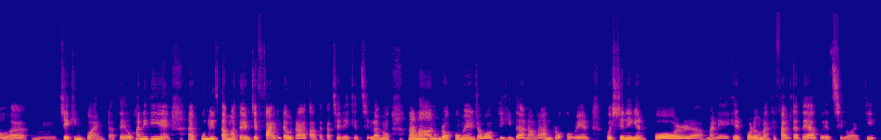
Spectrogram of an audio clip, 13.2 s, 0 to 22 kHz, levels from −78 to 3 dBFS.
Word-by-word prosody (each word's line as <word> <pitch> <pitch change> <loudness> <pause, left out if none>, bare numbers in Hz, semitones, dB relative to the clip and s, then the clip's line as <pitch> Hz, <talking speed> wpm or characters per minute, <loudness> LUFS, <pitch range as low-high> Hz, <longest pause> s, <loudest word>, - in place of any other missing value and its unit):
অ্যা 200 0 0 0.2
উম 200 -1 -12 0.2
checking 240 0 +4
পয়েন্টটাতে 200 +5 -5
ওখানে 280 +1 +2
গিয়ে 275 +1 +3 0.4
অ্যা 230 - +1
police 280 +1 +6
আমাদের 230 +1 +1
যে 240 - +5
ফাইলটা 195 +3 +2
ওটা 200 -3 -1
তাদের 180 +1 -5
কাছে 185 +4 -5
রেখেছিল 190 +3 -6
এবং 220 -1 -2 0.3
নানান 270 +4 +5 0.2
রকমের 240 -1 +1
জবাবদিহিতা, 205 0 -1
নানান 195 +3 -3
রকমের 200 0 -3 0.3
কোয়েসশনিং 230 +1 +3
এর 215 - -6 0.2
পর 200 -1 +5 0.5
মানে 200 -1 -5 0.2
এরপরে 245 +1 +1
উনাকে 215 +1 -3
ফাইলটা 205 -1 0
দেয়া 200 -1 +3
হয়েছিল 180 +2 -4
আর 185 - -9
কি 290 +5 0
210 Hz, 145 wpm, -24 LUFS, 200-240 Hz, 0.5 s, police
